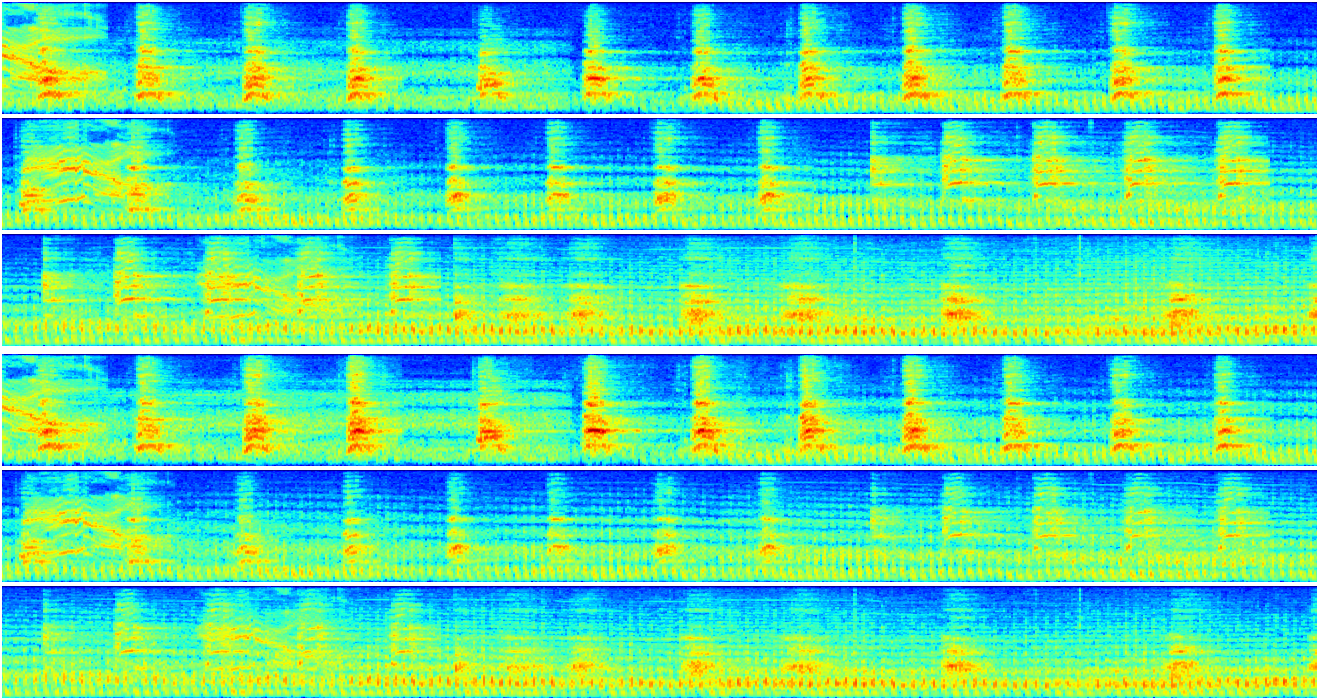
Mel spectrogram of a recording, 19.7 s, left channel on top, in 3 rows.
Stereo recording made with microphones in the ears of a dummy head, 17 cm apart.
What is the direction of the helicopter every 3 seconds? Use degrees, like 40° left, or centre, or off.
50° right, 50° right, 40° right, 40° right, 20° right, 10° left, 40° left.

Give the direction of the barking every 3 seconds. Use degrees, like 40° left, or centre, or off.
30° right, 20° right, 30° left, 30° left, 30° left, 30° left, 30° left.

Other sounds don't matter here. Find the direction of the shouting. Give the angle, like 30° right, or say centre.
10° left.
